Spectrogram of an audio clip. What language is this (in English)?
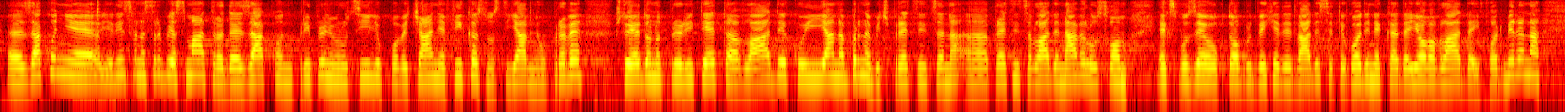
Serbian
